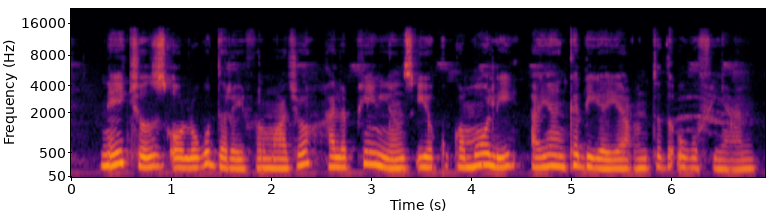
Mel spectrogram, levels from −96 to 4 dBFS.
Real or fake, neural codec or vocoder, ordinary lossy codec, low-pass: fake; vocoder, 48 kHz, 128 mel bands, Vocos; AAC, 96 kbps; 14.4 kHz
